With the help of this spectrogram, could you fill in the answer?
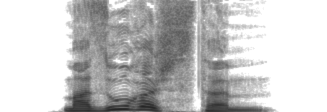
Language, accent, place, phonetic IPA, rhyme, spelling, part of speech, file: German, Germany, Berlin, [maˈzuːʁɪʃstəm], -uːʁɪʃstəm, masurischstem, adjective, De-masurischstem.ogg
- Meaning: strong dative masculine/neuter singular superlative degree of masurisch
